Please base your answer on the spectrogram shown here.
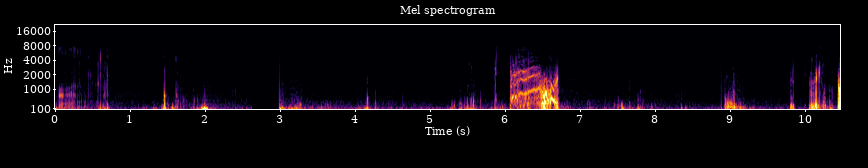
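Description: Irregular gurgling and squeaky rumbling bursts with quiet gaps; loud stomach growling, a normal digestive sound.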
